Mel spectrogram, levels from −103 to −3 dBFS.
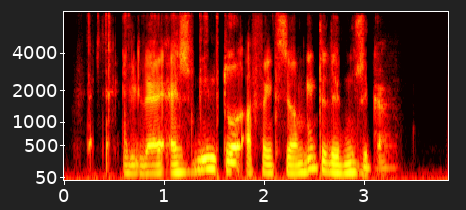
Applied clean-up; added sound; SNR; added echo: neural diffusion model UNIVERSE++.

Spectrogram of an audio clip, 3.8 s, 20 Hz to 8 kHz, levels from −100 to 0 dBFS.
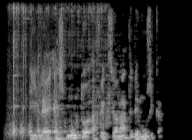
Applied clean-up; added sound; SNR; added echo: classical method Wiener filter.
